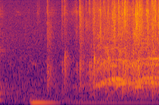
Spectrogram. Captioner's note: applause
